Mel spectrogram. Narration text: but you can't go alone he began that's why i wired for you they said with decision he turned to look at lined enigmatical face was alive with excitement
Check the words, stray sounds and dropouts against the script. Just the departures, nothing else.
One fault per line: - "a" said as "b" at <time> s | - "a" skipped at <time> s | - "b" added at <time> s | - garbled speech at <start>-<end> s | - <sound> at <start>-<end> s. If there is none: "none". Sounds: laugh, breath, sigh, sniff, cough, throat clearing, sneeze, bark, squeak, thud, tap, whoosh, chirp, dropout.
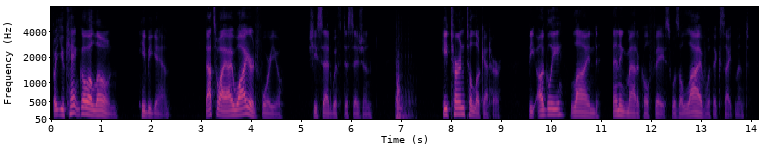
- "they" said as "she" at 5.1 s
- thud at 6.9-7.3 s
- "her the ugly" added at 8.8 s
